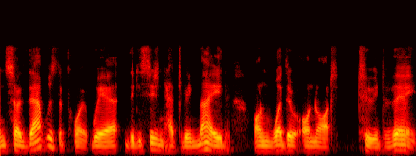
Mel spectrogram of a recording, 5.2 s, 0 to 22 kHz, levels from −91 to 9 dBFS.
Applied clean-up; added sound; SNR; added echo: none; none; none; none.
